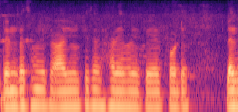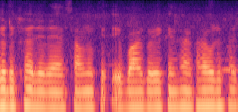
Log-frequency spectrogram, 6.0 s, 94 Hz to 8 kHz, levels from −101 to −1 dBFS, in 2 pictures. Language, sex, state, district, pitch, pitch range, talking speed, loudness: Hindi, male, Madhya Pradesh, Umaria, 110 Hz, 110-115 Hz, 190 wpm, -18 LUFS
